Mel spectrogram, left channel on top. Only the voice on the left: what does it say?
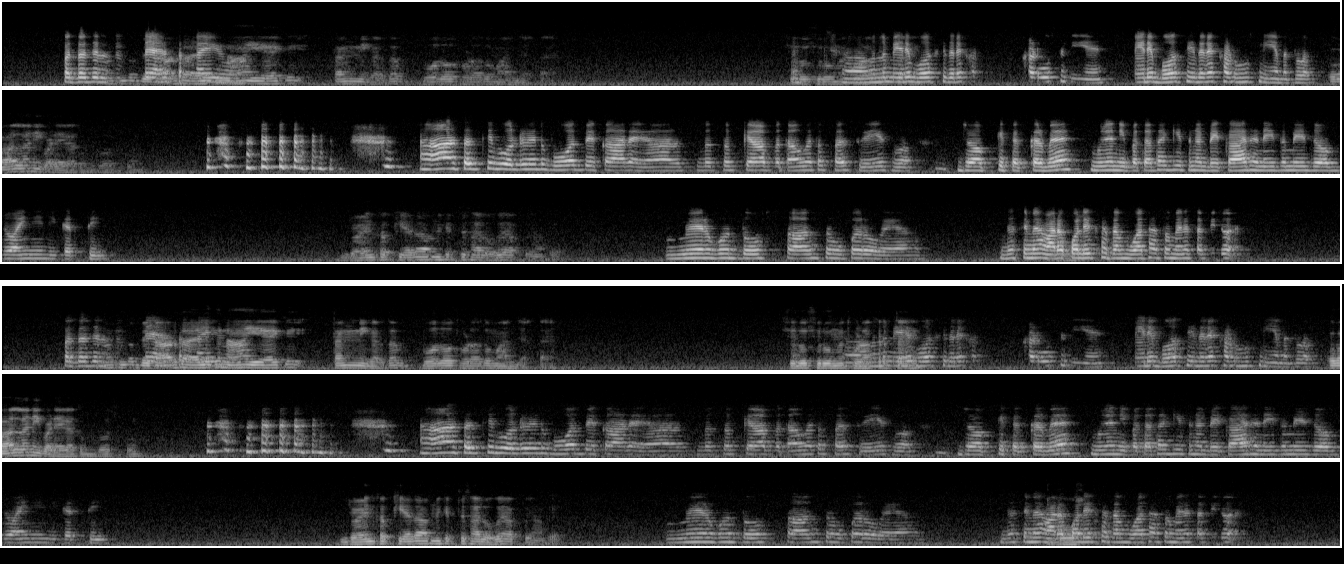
पता चल
ऐसा
ही हो
अच्छा
मतलब
मेरे
बॉस की तरह ख- खड़ूस नहीं है मेरे बॉस की तरह खड़ूस नहीं है मतलब
<laughs> हाँ सच्ची बोल रही हूँ ये तो बहुत बेकार है यार मतलब क्या बताऊँ मैं तो फंस गई इस जॉब के चक्कर में मुझे नहीं पता था कि इतना बेकार है नहीं तो मैं जॉब ज्वाइन ही नहीं करती
मेरे को दो साल से ऊपर हो गया जैसे मैं हमारा
कॉलेज
खत्म हुआ था तो मैंने तभी जो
